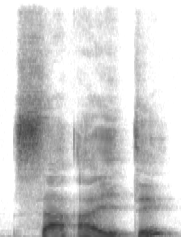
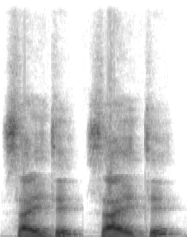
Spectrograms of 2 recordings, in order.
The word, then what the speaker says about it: Ça a été: on dit : « Ça a été ». On prolonge un petit peu le « a » puisqu’il y a deux « a » à côté.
